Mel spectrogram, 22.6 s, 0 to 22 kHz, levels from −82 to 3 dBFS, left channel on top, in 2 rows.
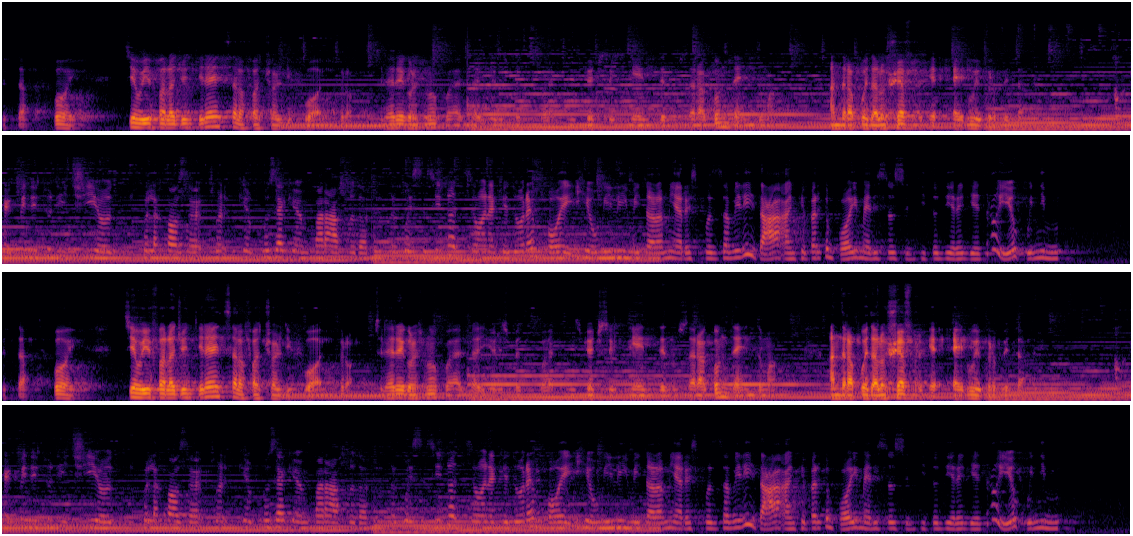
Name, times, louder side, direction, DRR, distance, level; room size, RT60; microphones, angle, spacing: voice 1, 1.2-3.5 3.8-5.1 5.4-7.7 8.3-10.3, right 3 dB, 80° right, 7 dB, 1.5 m, -28 dB
sound 1, 2.7-17.9, equal, 45° left, 3.5 m, -36 dB
voice 2, 11.1-21.9, left 1 dB, 10° left, 10 dB, 1.2 m, -38 dB
30.0 x 25.0 x 6.9 m, 0.74 s
head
